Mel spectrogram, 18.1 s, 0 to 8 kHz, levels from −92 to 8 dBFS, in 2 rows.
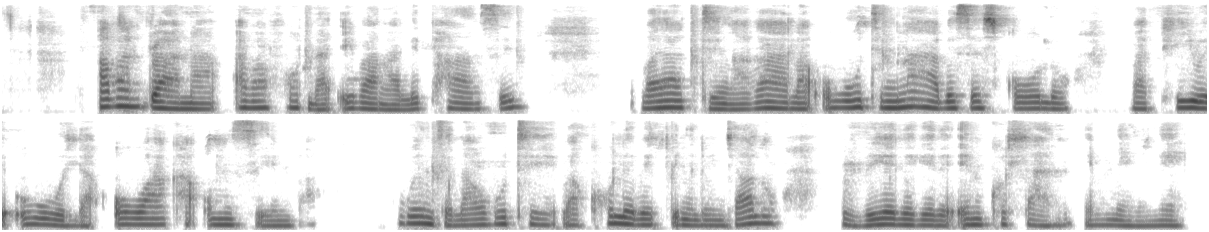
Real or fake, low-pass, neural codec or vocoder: real; 7.2 kHz; none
